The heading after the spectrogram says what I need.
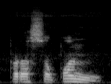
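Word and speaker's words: πρόσωπον: La palabra usualmente traducida como persona es la palabra griega prosopon. Así se pronuncia esta palabra en griego.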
